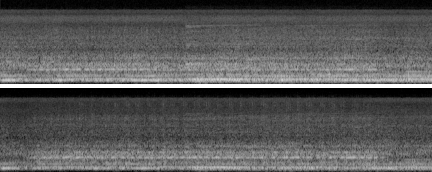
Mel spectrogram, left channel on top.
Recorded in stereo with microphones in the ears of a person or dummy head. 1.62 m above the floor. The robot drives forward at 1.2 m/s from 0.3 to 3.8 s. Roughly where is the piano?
Left.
